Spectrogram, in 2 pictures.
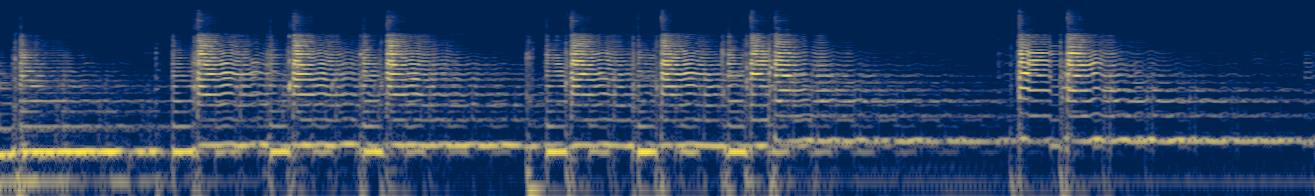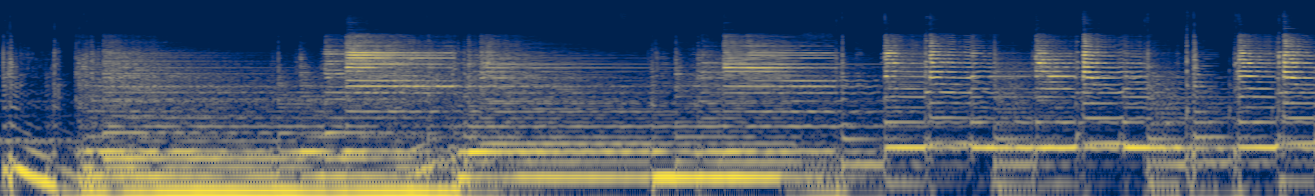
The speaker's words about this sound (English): Let's hear the neck pickup. You got to play the neck pickup.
